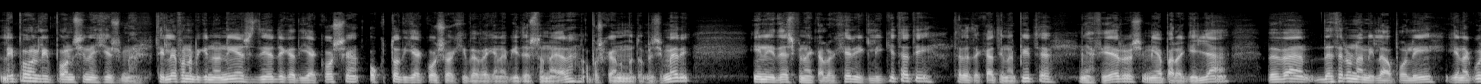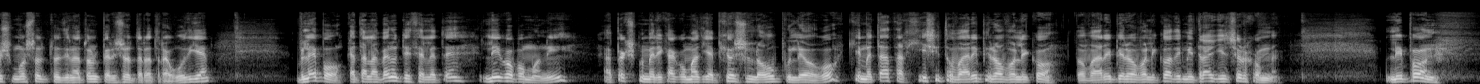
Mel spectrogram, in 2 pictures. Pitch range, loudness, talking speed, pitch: 105-135 Hz, -16 LUFS, 150 wpm, 120 Hz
